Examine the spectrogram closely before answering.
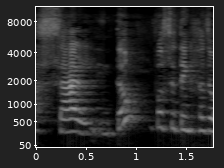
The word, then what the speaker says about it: sal: do Google Tradutor é treinar o L, que para nós no português tem o som de U. E se você falar com som de U, no Google Tradutor ele vai escrever com U. Então isso é bem bacana para vocês treinarem essa pronúncia. Então, por exemplo, la sal, essa sal, não é sal. La sal.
